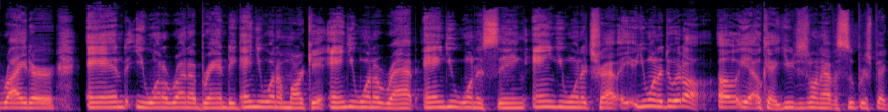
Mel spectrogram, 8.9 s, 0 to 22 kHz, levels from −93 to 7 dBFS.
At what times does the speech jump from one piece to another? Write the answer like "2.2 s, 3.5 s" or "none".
2.4 s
